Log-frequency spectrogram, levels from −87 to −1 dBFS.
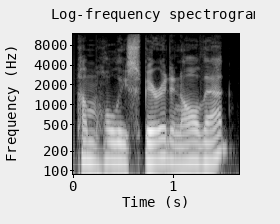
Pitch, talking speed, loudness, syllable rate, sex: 135 Hz, 215 wpm, -17 LUFS, 5.3 syllables/s, male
